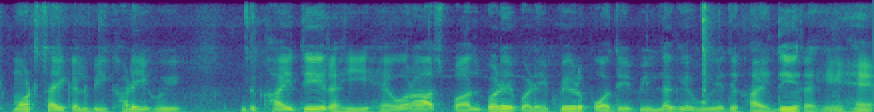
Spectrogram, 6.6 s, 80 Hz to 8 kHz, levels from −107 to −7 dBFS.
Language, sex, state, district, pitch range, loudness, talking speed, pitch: Hindi, male, Rajasthan, Nagaur, 100-140 Hz, -26 LUFS, 190 wpm, 110 Hz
